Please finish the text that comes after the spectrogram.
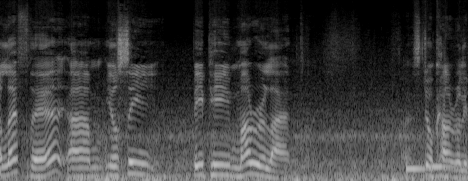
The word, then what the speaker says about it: Marulan: Okay, so on your left there, you'll see BP Marulan. I still can't really pronounce that, sorry.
